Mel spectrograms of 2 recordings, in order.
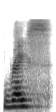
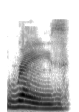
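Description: First: "Race" short, with hissed s; teacher's clear "Race" with final s; voiceless S ending. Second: "raise" long, with buzzing z; teacher's drawn-out "raise" with final z; voiced Z ending. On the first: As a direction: end "Race" on an unvoiced s. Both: Shown as a demonstration. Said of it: "to hear the difference".

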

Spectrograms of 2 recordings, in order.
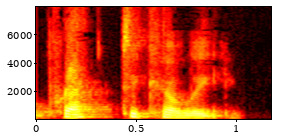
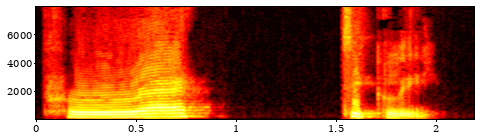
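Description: First: Said in the usual way. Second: Practically with PRAC drawn out slowly; long stressed A. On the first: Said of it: "Practically or practically". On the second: Shown as a demonstration. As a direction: hold the a in "Practically", pause, then "tically". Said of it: "slightly longer because that's the stressed syllable".

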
